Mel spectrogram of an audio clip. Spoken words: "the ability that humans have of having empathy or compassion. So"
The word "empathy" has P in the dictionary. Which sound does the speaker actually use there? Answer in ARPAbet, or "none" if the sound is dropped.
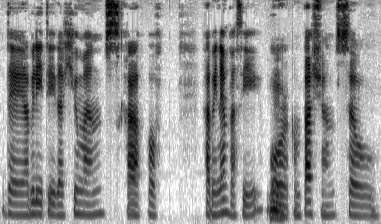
F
